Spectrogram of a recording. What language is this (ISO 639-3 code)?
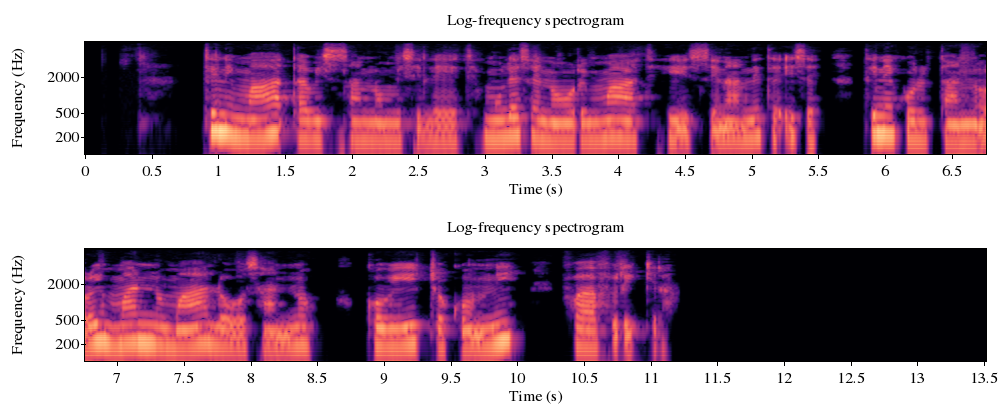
sid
